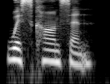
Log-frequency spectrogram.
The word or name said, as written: wisconsin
